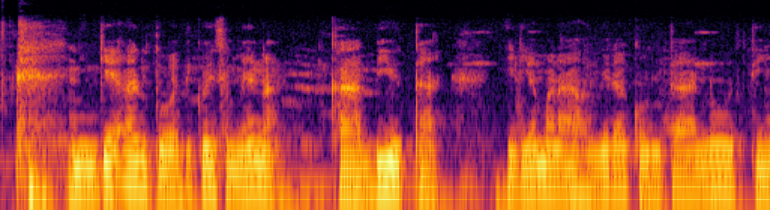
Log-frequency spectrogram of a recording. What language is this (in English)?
Kikuyu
